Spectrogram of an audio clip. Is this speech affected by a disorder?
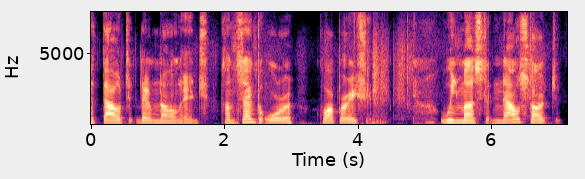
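Yes: cerebral palsy.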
